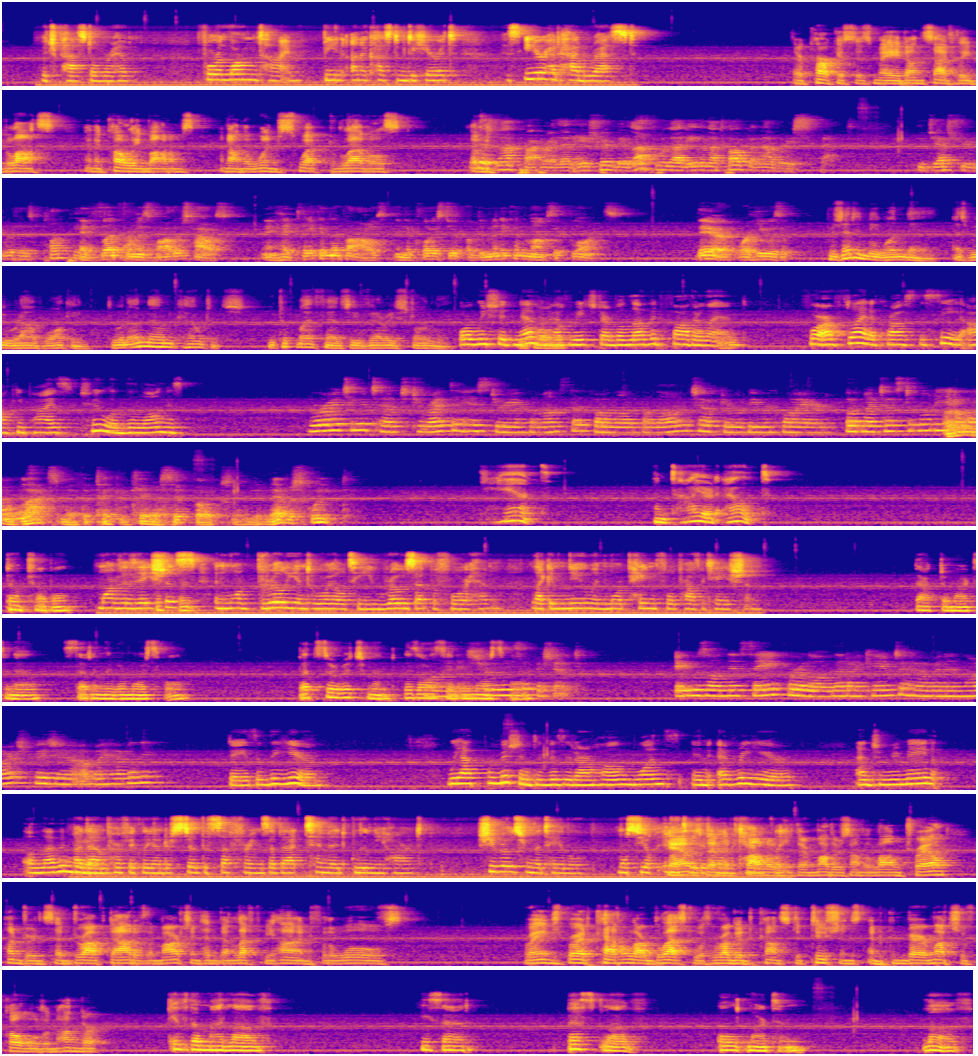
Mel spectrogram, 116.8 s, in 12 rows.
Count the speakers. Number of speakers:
9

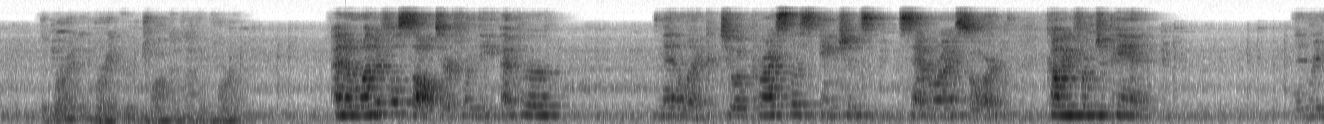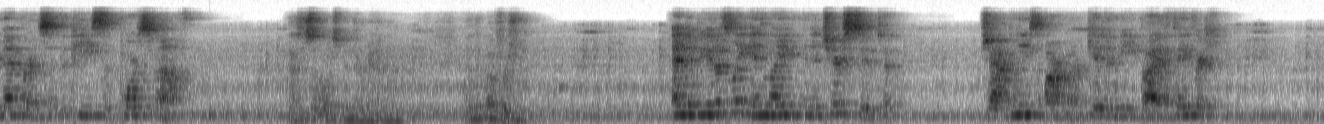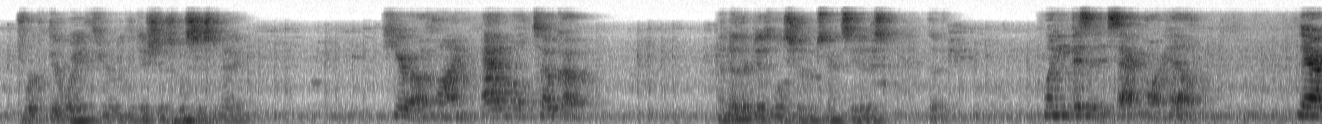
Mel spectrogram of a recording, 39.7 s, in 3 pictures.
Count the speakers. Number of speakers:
2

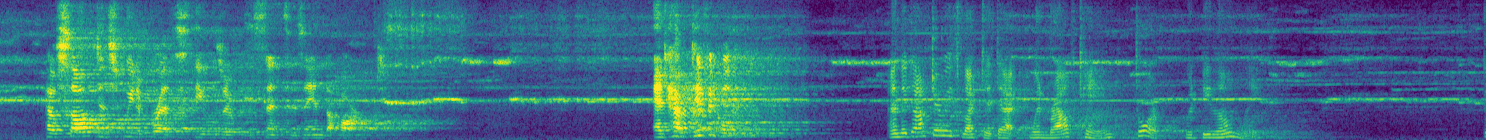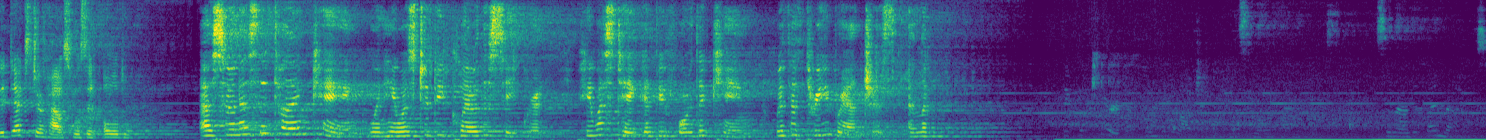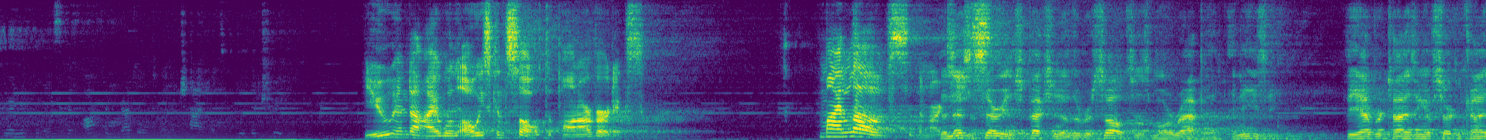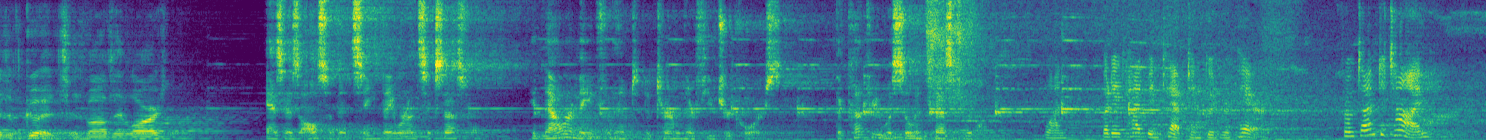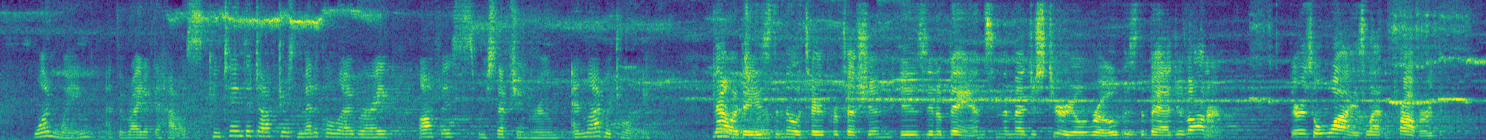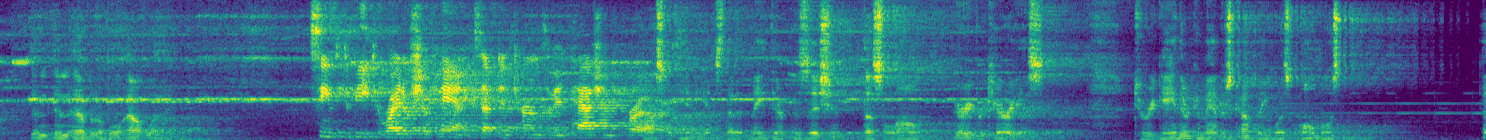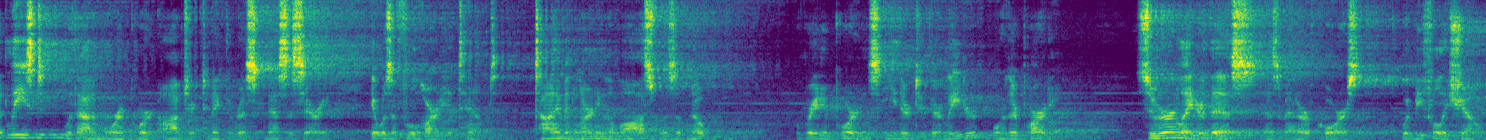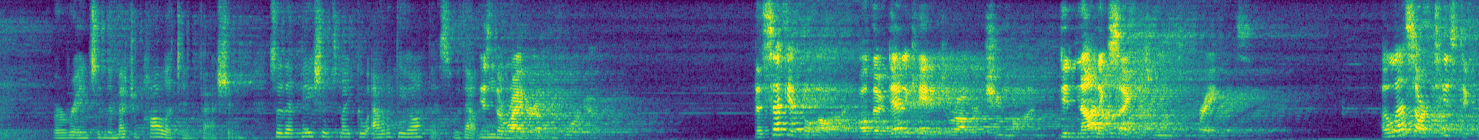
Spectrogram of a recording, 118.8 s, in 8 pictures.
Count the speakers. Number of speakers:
7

